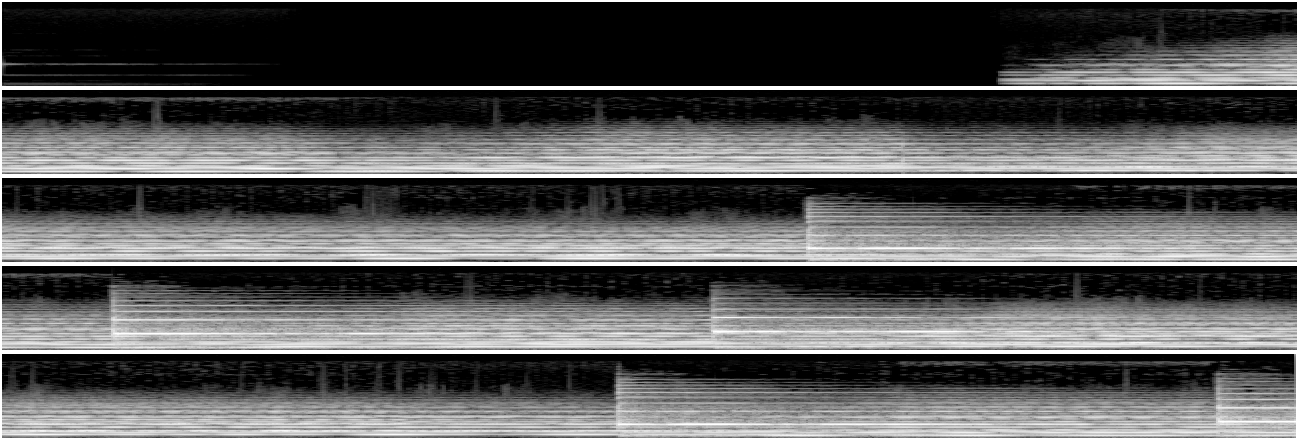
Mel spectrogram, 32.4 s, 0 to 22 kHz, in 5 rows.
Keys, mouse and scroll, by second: 3.1-4.3 middle drag, 4.3 s, 7.5 r, 14.3-17.6 middle drag, 15.5 KP_3, 20.0 z, 21.0-23.1 drag, 23.6 z, 25.5 middle click, 28.2-29.4 middle drag, 29.4-31.2 drag, 31.3 click, 31.4 shift+d.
